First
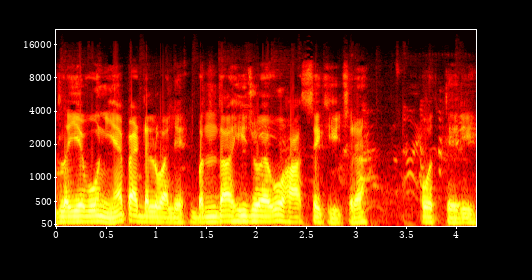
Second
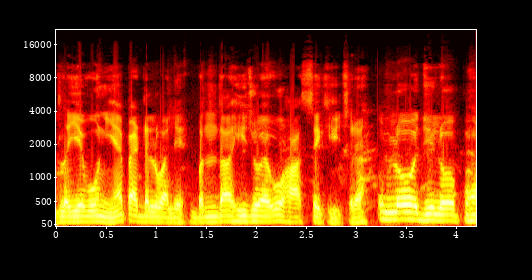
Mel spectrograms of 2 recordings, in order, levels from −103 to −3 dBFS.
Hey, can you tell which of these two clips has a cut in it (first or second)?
second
